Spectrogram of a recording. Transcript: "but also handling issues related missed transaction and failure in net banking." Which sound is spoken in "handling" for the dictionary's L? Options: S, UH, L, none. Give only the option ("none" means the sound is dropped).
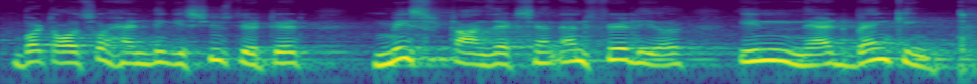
none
